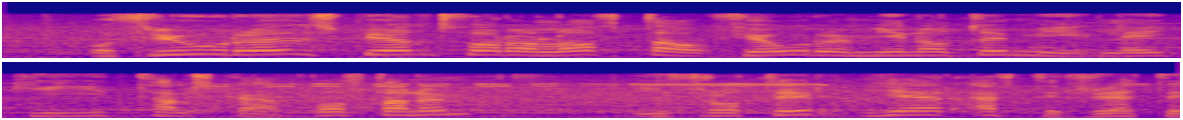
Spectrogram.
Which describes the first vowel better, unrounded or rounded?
rounded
